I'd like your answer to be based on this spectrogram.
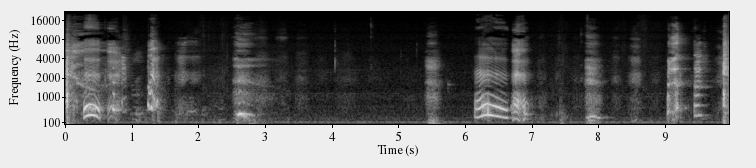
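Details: Hiccups from an adult (mother): several brief, sharp, irregularly spaced hiccup sounds between bursts of a baby's high, bubbly laughter.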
